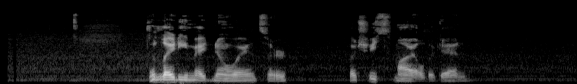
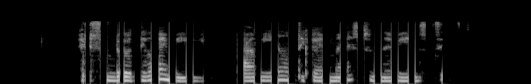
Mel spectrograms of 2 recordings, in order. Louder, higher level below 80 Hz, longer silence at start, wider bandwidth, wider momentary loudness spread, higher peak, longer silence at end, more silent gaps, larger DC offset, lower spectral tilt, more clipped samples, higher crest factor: about the same, -24 LUFS vs -24 LUFS; second, -70 dBFS vs -52 dBFS; about the same, 0.75 s vs 0.8 s; first, 11.5 kHz vs 8 kHz; first, 24 LU vs 13 LU; first, -2 dBFS vs -6 dBFS; first, 1.15 s vs 0.9 s; second, none vs 2.20-2.27 s; neither; second, -3.5 dB/octave vs -5.5 dB/octave; neither; first, 26 dB vs 20 dB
